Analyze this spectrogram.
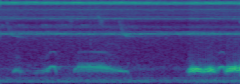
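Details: Spotted dove, a trained bird matched against wild doves. Two faint mellow coos, the second drawn out and falling, then after a pause two louder, steady hooting notes close together.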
